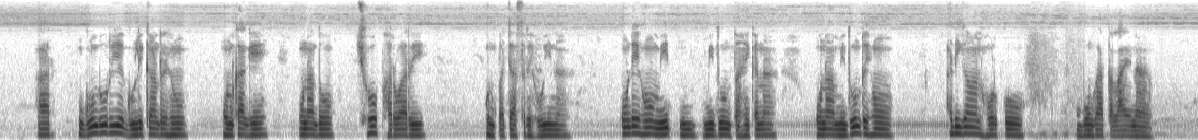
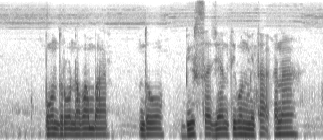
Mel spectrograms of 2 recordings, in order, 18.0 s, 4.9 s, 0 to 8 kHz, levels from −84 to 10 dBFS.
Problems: constant background noise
